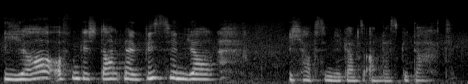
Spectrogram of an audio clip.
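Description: An actress playing a naive, chatty, tactless young wife in a German radio drama, effusive and artless. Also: female voice, on the high side, expressive, moderate pace, darkish tone, slight background noise, lightly acted. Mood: artless, eager.

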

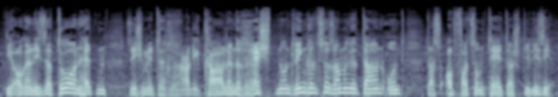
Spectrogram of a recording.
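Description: A man presenting on the radio, reading scripted news and adding commentary. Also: mid-range voice.

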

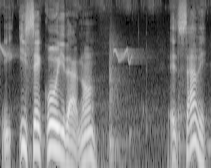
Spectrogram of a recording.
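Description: Feisty, swooping-voiced Central American housekeeper. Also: female voice, deep voice, big pitch swings, slow pace, a little mellow, slight background noise, full character voice. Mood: friendly, chatty. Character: feisty, patient, bickering older housekeeper, devoted and long-suffering. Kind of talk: radio drama acting.

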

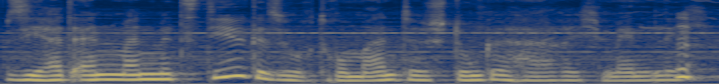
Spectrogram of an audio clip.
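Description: An actress in a radio crime drama playing the smooth, suggestive woman who manages a dating site. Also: low voice, normal speed, warm tone, faint music behind, natural voice.

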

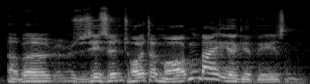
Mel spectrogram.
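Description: Spöttischen Kommissar. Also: male voice, on the high side, very animated, unhurried. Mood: needling. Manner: mocking, needling. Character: sarcastic provoking male police detective. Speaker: police detective. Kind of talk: radio crime drama.

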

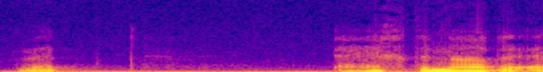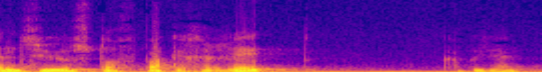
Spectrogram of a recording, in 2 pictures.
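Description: An actor playing an eager, awestruck young sailor on a spaceship in a radio play, speaking earnestly and poetically. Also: male voice, medium pitch, takes it slowly. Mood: dutiful. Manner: earnest, poetic, literary delivery. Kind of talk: radio drama acting. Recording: muffled radio play, clear background hum.

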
